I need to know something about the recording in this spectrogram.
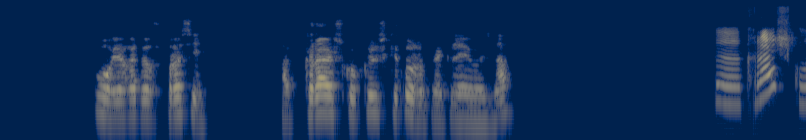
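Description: An elderly man talks calmly, close to the microphone.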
